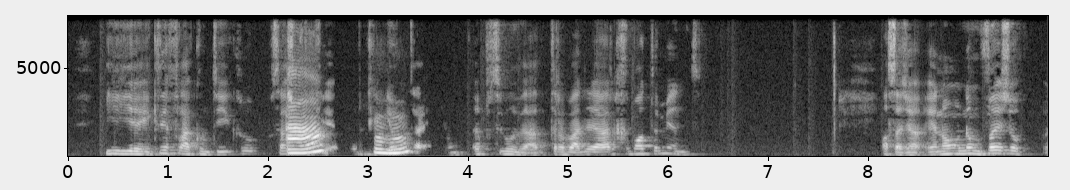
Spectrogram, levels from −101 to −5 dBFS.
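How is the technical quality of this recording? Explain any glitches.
The speech breaks up twice, from 2.54 to 3.03 s and from 3.42 to 3.86 s. This is likely speech suppressed in double talk. With both ends talking at once, the echo canceller treats this talker as echo and turns the signal down by roughly 25 and 30 dB. The voice dips and thins into fragments. On the waveform the envelope sags. On the spectrogram the harmonics fade, and the upper bands weaken. Band-limiting from the call microphone processing leaves nothing above 8 kHz throughout.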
